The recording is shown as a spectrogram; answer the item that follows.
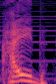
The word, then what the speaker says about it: heid: Head is hide. – H-E-I-D, they spell it. Haid. Yeah. – Haid.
